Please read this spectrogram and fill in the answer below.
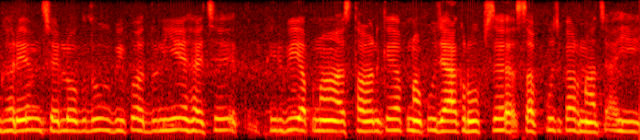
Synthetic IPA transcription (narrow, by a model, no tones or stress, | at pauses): ɡʱəɾemt͡ʃʰɛlokd̪uɡʱbipəd̪unijeɦət͡ʃʰɛt̪pʰiɾbʱiəpnast̪ʰankeəpnapud͡ʒakɾupsẽsəb̚kut͡ʃʰkəɾnat͡ʃaɦi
